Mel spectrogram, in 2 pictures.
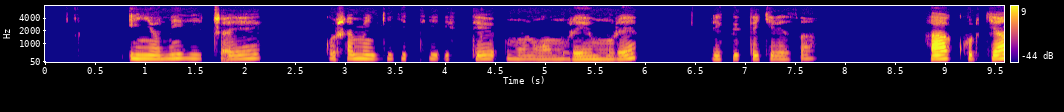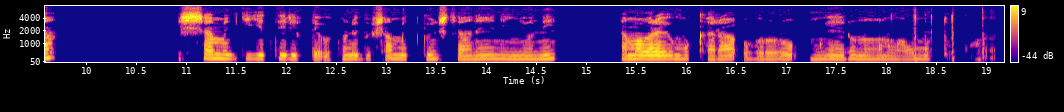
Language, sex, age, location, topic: Kinyarwanda, female, 25-35, Musanze, agriculture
